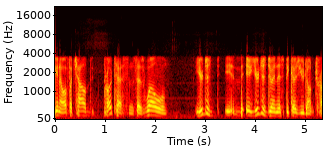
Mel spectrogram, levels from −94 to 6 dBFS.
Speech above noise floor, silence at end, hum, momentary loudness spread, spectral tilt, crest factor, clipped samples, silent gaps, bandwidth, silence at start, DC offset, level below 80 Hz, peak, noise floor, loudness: 35 dB; 0 s; none; 6 LU; -7 dB/octave; 18 dB; under 0.1%; none; 4.8 kHz; 0 s; under 0.1%; -70 dBFS; -6 dBFS; -59 dBFS; -25 LUFS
